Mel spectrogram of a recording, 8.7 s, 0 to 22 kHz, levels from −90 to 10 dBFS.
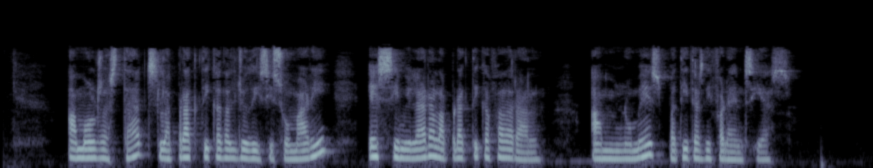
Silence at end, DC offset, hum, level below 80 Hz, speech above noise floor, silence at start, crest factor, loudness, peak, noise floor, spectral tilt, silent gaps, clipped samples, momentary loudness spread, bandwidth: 0.85 s; under 0.1%; none; -62 dBFS; 35 dB; 0.7 s; 20 dB; -28 LUFS; -8 dBFS; -62 dBFS; -4.5 dB/octave; none; under 0.1%; 7 LU; 8.2 kHz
